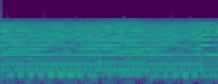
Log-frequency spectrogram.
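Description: Loud rock band music: electric guitars over bass and drums, playing dense and steady.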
